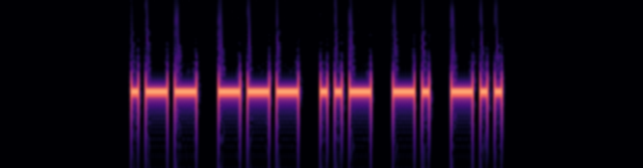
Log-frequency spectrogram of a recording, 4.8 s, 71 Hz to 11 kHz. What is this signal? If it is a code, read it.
Morse code, heard as a keyed tone, about 22 wpm, 700 Hz. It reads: WOUND
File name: 5 Letter Words - First 3 Letters Given - 22wpm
